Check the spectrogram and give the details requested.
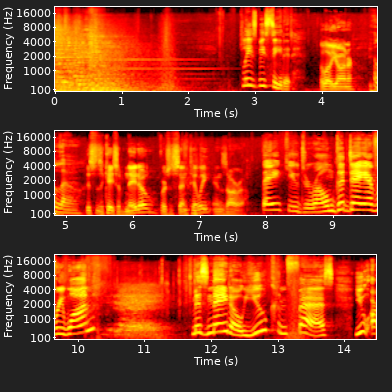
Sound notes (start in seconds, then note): none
